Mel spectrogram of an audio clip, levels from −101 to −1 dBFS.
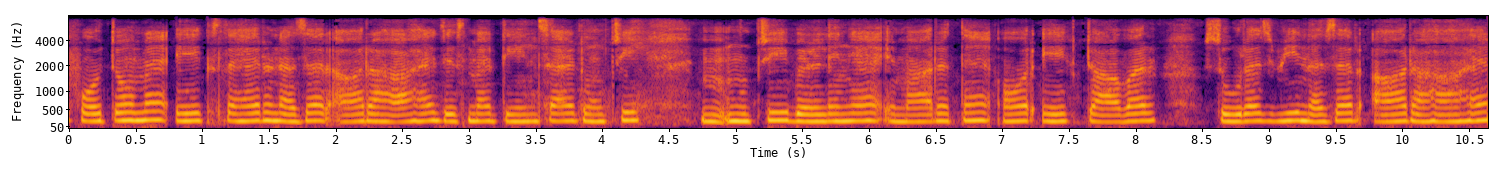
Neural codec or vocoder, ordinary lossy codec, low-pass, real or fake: codec, 16 kHz, 16 kbps, FreqCodec, smaller model; AAC, 48 kbps; 7.2 kHz; fake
